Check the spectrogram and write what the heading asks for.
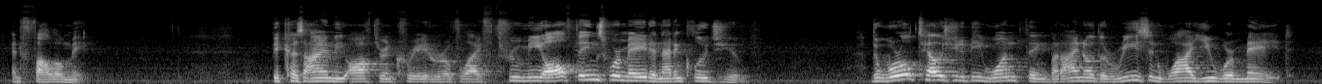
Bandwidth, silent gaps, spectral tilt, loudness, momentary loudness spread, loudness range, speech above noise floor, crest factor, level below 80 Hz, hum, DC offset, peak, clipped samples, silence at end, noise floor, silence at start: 12.5 kHz; none; -5.5 dB/octave; -19 LUFS; 12 LU; 5 LU; 31 dB; 18 dB; -56 dBFS; none; under 0.1%; -2 dBFS; under 0.1%; 0.3 s; -49 dBFS; 0.1 s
